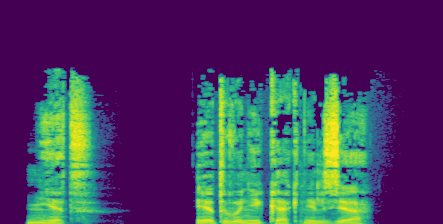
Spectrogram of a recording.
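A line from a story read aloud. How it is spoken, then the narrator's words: Said with a dazzling smile. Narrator (Russian): великолепно улыбнулся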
